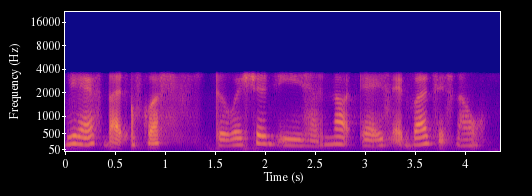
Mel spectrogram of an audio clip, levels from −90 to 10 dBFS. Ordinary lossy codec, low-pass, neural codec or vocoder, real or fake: none; 3.6 kHz; codec, 24 kHz, 0.9 kbps, WavTokenizer, large speech release; fake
